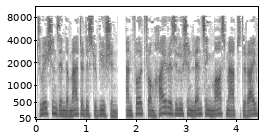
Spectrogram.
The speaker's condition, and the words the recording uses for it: No condition.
